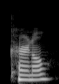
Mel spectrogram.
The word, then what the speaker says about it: colonel: Kernel. This one is wild. It looks like it should be kol-oh-nel, but it's actually pronounced kernel, like a popcorn kernel.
